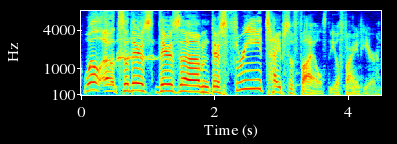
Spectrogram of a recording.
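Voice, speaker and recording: A man hosting a comedy podcast with wry, halting banter and mock-earnest readings. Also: high-pitched, huge pitch swings, pushed and bright, slight background noise. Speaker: podcast host.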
